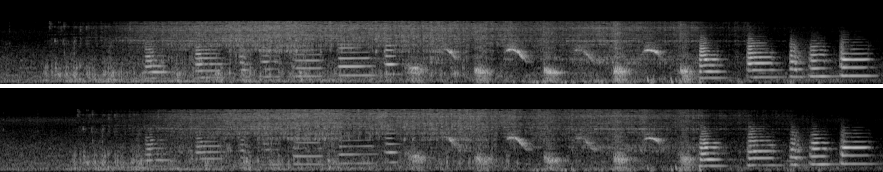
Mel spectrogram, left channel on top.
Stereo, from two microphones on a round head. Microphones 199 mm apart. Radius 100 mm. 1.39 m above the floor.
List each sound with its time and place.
1.4 s a trumpet: 70° left (ahead or behind), 1.8 m
4.0 s snoring: 30° left (ahead or behind), 1.3 m
7.0 s a trumpet: 50° left (ahead or behind), 1.0 m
